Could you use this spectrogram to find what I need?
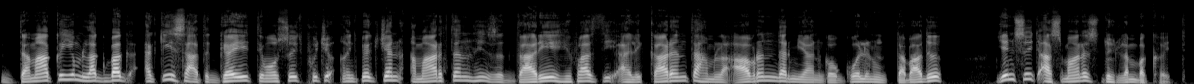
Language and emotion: Kashmiri, neutral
